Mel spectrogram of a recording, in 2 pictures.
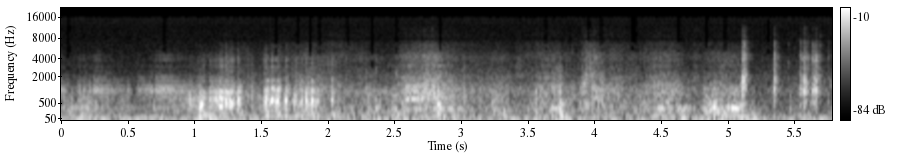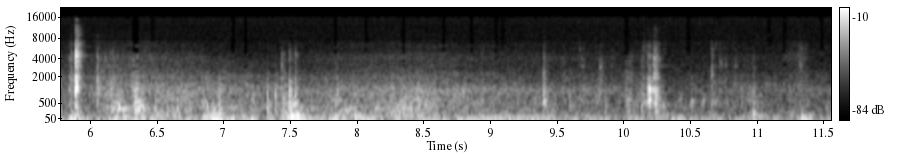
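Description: Clothing rustles as a man climbs into a car seat.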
